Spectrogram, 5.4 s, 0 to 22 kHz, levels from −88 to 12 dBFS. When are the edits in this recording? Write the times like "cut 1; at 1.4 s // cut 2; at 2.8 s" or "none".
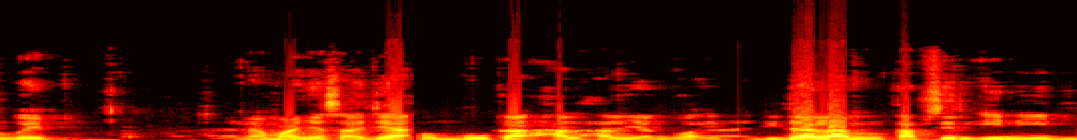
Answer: cut 1; at 3.7 s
